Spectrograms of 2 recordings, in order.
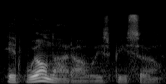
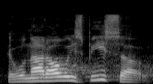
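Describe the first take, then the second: First: Lower, softer reassurance; hushed repeat. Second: Emphatic promise. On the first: Preacher reassures suffering congregation, low and soft. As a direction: let it settle quietly after the bold claim. Same promise repeated after long pause. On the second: Preacher promises congregation suffering will end, loud and emphatic. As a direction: ring it out, loud and higher. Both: Real, not acted.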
